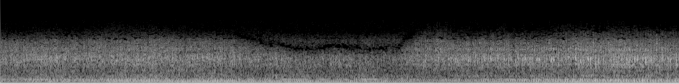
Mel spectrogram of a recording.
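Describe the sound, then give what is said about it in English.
A car engine idles steadily and loudly while the driver looks for a parking space by a boat dock, with a constant low rumble and faint tonal hum, and a brief dip in the hiss midway as it slowly maneuvers. “Just as soon as I can find a parking space here.”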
